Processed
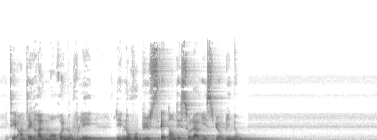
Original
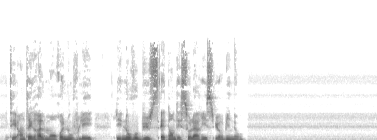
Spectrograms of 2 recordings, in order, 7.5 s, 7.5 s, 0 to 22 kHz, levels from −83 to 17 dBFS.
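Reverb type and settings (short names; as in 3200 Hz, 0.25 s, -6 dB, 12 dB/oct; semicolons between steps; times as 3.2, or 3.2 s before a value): FDN reverb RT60 1.6 s, low-frequency decay 1.45×, high-frequency decay 0.5×, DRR 10.5 dB; gain -1 dB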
